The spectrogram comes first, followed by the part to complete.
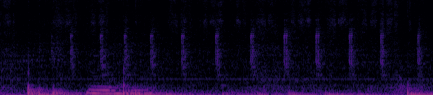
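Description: Near silence with faint, evenly spaced ticking, about four to five ticks a second, over a low steady hum.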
